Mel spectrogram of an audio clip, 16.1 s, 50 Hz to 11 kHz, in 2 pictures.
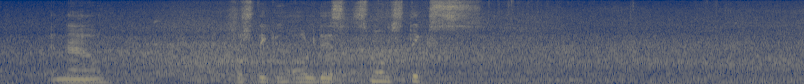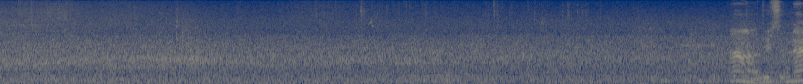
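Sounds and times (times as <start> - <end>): road traffic hum: 0.0 - 16.0.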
